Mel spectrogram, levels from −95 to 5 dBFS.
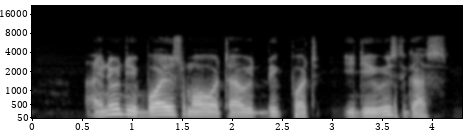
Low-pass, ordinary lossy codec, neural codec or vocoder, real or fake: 7.2 kHz; none; none; real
